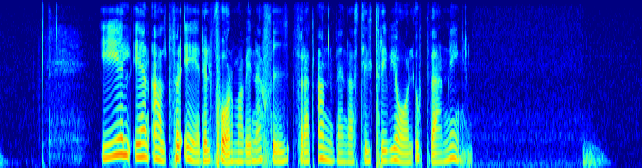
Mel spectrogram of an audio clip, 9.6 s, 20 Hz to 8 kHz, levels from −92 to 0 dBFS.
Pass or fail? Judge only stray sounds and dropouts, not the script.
pass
